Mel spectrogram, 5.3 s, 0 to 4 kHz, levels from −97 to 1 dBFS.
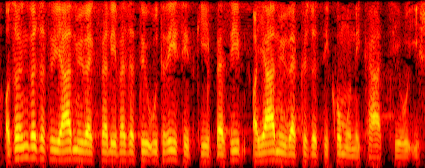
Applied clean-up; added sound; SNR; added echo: none; none; none; none.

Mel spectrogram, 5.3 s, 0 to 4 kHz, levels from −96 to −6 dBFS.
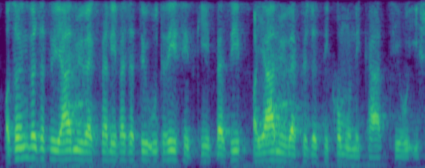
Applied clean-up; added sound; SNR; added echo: neural separator model SepFormer DNS4.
